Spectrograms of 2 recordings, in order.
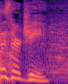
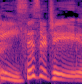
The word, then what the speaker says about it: syzygy: Syzygy. Yes. Syzygy. Can you spell it? Oh, boy. Is it SD? Is it SYZ? It means perfect alignment, which is what we're witnessing.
